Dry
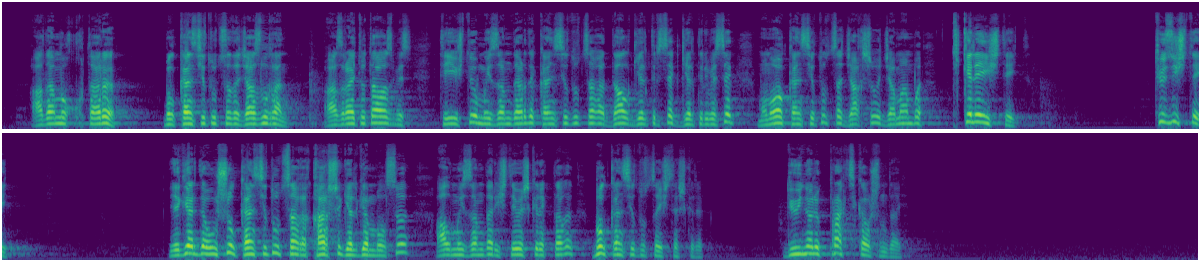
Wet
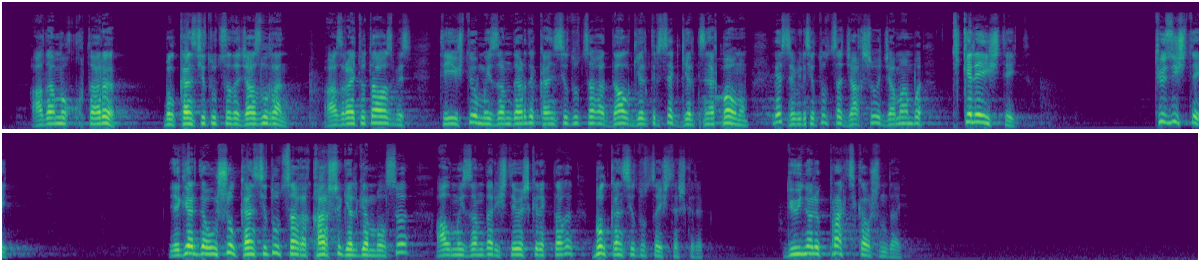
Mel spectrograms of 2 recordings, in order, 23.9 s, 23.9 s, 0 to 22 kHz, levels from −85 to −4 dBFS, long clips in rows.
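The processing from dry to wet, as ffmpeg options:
-filter_complex "[0:a]asettb=1/sr,asplit=3[s0][s1][s2];[s0]atrim=end=11.594[s3];[s1]atrim=start=11.59:end=13.78,asetpts=PTS-STARTPTS,afade=t=in:d=0.004:c=qsin,afade=t=out:st=2.186:d=0.004:c=qsin,highpass=120[s4];[s2]atrim=start=13.776[s5];[s3][s4]acrossfade=d=0.004:c1=hsin:c2=qsin[s6];[s6][s5]acrossfade=d=0.004:c1=qsin:c2=hsin,asplit=3[s7][s8][s9];[s7]atrim=end=6.982[s10];[s8]atrim=start=6.978:end=8.042,asetpts=PTS-STARTPTS,areverse[s11];[s9]atrim=start=8.038[s12];[s10][s11]acrossfade=d=0.004:c1=hsin:c2=hsin[s13];[s13][s12]acrossfade=d=0.004:c1=hsin:c2=hsin"

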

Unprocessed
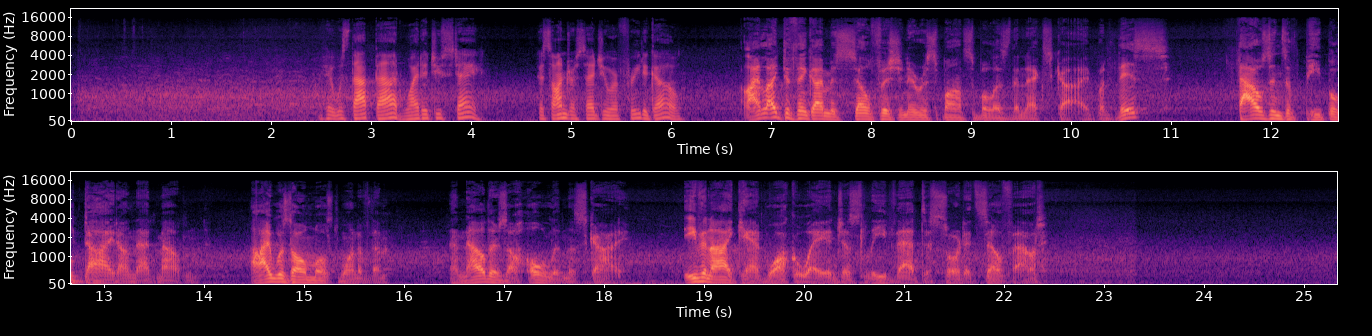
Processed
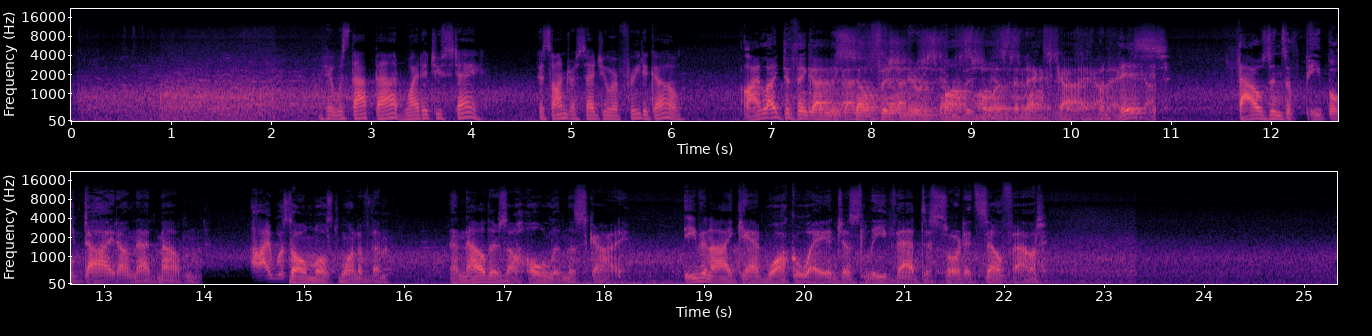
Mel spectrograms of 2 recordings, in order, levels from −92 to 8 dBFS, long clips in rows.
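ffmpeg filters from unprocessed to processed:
-filter_complex "[0:a]asettb=1/sr,asplit=3[s0][s1][s2];[s0]atrim=end=7.324[s3];[s1]atrim=start=7.32:end=10.85,asetpts=PTS-STARTPTS,afade=t=in:d=0.004:c=qsin,afade=t=out:st=3.526:d=0.004:c=qsin,aecho=1:1:62|118|278|322|834:0.473|0.211|0.141|0.316|0.316,atrim=end_sample=155673[s4];[s2]atrim=start=10.846[s5];[s3][s4]acrossfade=d=0.004:c1=hsin:c2=qsin[s6];[s6][s5]acrossfade=d=0.004:c1=qsin:c2=hsin,asettb=1/sr,asplit=3[s7][s8][s9];[s7]atrim=end=12.204[s10];[s8]atrim=start=12.2:end=13.32,asetpts=PTS-STARTPTS,afade=t=in:d=0.004:c=qsin,afade=t=out:st=1.116:d=0.004:c=qsin,bass=f=250:g=-12,treble=f=4000:g=2[s11];[s9]atrim=start=13.316[s12];[s10][s11]acrossfade=d=0.004:c1=hsin:c2=qsin[s13];[s13][s12]acrossfade=d=0.004:c1=qsin:c2=hsin,asettb=1/sr,asplit=3[s14][s15][s16];[s14]atrim=end=13.984[s17];[s15]atrim=start=13.98:end=14.86,asetpts=PTS-STARTPTS,afade=t=in:d=0.004:c=qsin,afade=t=out:st=0.876:d=0.004:c=qsin,highpass=1100[s18];[s16]atrim=start=14.856[s19];[s17][s18]acrossfade=d=0.004:c1=hsin:c2=qsin[s20];[s20][s19]acrossfade=d=0.004:c1=qsin:c2=hsin,asettb=1/sr,asplit=3[s21][s22][s23];[s21]atrim=end=16.824[s24];[s22]atrim=start=16.82:end=19.32,asetpts=PTS-STARTPTS,afade=t=in:d=0.004:c=qsin,afade=t=out:st=2.496:d=0.004:c=qsin,acompressor=threshold=0.0398:ratio=1.5:attack=3.2:release=140:knee=1:detection=peak[s25];[s23]atrim=start=19.316[s26];[s24][s25]acrossfade=d=0.004:c1=hsin:c2=qsin[s27];[s27][s26]acrossfade=d=0.004:c1=qsin:c2=hsin,asplit=3[s28][s29][s30];[s28]atrim=end=0.902[s31];[s29]atrim=start=0.898:end=2.052,asetpts=PTS-STARTPTS,volume=1.58[s32];[s30]atrim=start=2.048[s33];[s31][s32]acrossfade=d=0.004:c1=hsin:c2=hsin[s34];[s34][s33]acrossfade=d=0.004:c1=hsin:c2=hsin,lowpass=11000,acrossover=split=130|400|1300[s35][s36][s37][s38];[s35]acompressor=threshold=0.00501:ratio=4[s39];[s36]acompressor=threshold=0.0112:ratio=4[s40];[s37]acompressor=threshold=0.0794:ratio=4[s41];[s38]acompressor=threshold=0.0126:ratio=4[s42];[s39][s40][s41][s42]amix=inputs=4:normalize=0,volume=0.531"

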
